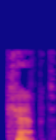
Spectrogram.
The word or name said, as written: kept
